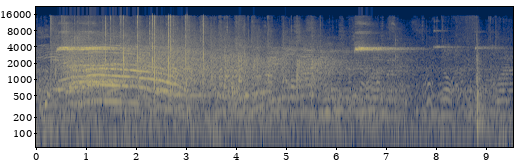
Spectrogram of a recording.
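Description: Sneakers squeak on a hard floor in an echoing gym.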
